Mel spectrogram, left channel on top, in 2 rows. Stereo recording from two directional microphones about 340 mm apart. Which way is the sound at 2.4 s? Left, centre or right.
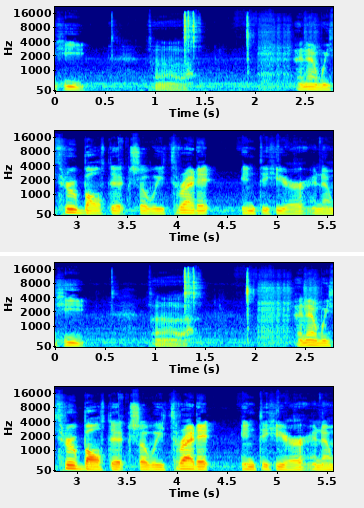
Right.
